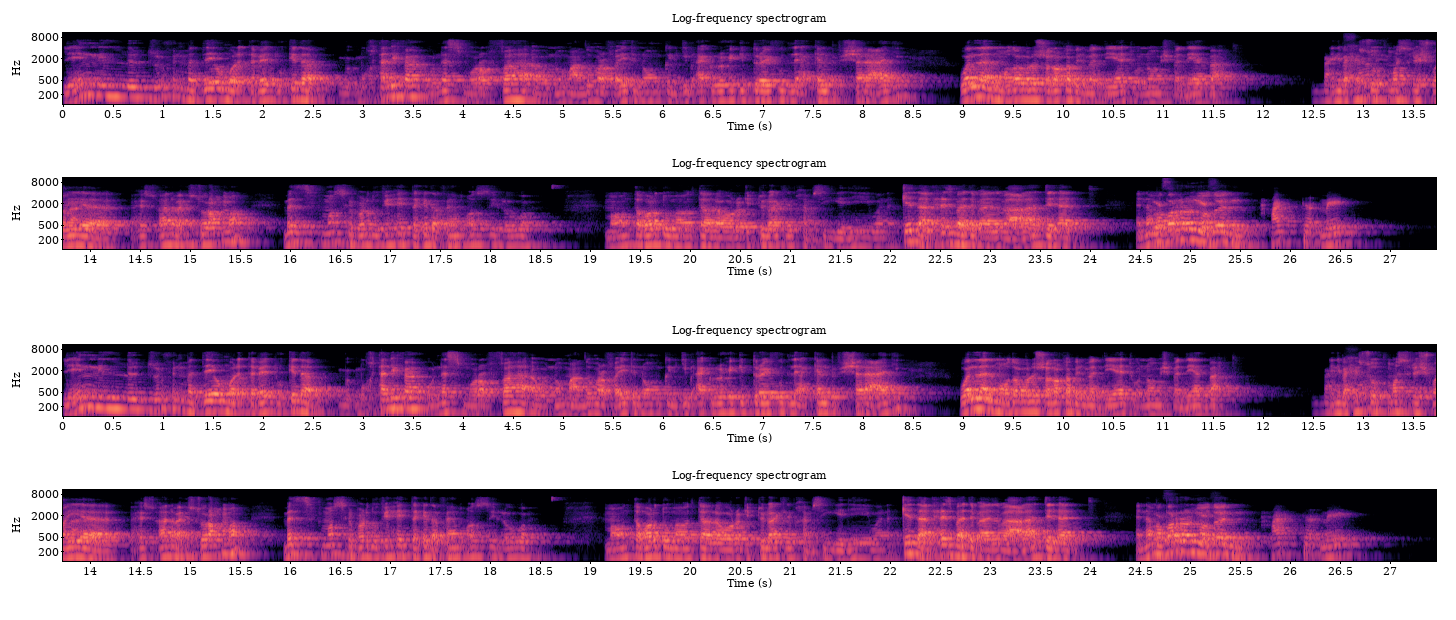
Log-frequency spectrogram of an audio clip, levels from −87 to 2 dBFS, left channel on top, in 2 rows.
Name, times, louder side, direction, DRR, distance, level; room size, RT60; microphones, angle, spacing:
voice 1, 0.0-8.4 9.0-11.6 12.7-15.5 15.9-18.4 19.1-23.9 24.5-25.5, right 1 dB, 35° right, 2 dB, 0.6 m, -28 dB
voice 2, 12.5-14.1 24.6-25.5 25.8-26.5, left 3 dB, 45° left, 4 dB, 0.4 m, -35 dB
3.9 x 3.1 x 2.8 m, 0.85 s
head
